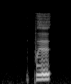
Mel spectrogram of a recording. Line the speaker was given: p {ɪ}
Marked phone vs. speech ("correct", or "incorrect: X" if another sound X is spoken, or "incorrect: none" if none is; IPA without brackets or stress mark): correct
